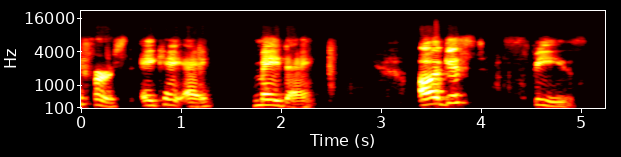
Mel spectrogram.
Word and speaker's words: Spies: aka May Day August Spees it's spelt spies SP IES and but his name is August B's fees and he was executed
